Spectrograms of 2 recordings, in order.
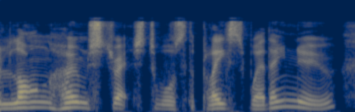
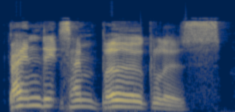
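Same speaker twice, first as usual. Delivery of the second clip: slow, louder angry shriek; 6 semitones higher, 8 dB louder, slower than usual. Acted. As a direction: hurl the insults after them. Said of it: "shrieked Rat".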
